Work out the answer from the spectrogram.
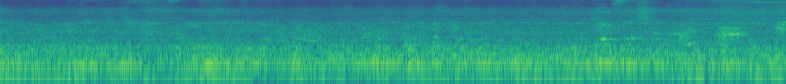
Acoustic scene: subway train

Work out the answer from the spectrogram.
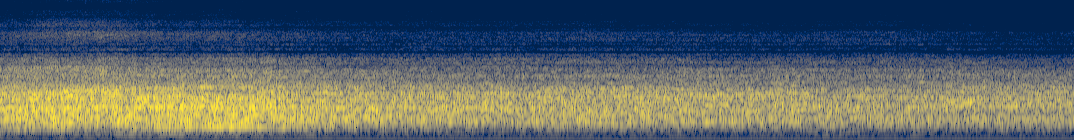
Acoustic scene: street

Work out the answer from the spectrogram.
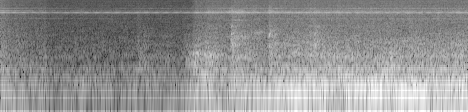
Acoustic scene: elevator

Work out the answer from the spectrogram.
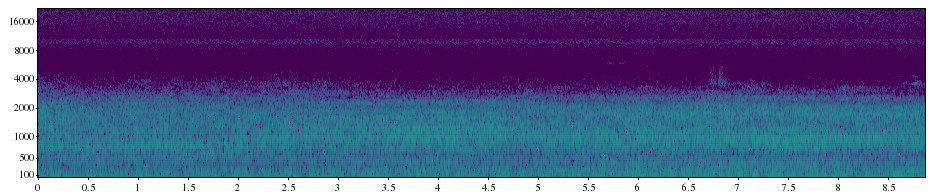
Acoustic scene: street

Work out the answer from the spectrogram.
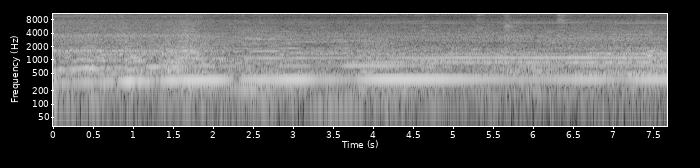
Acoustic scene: cafe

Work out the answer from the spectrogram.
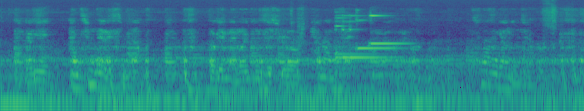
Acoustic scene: car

